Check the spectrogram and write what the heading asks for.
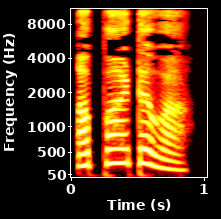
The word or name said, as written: ಅಪಾಟವ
